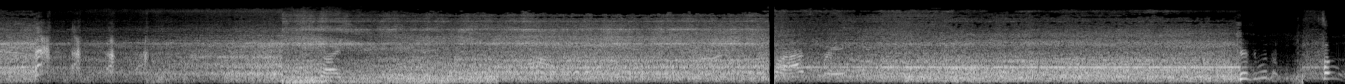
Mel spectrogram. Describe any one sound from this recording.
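A jet engine roars and whines loudly nearby, outdoors.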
